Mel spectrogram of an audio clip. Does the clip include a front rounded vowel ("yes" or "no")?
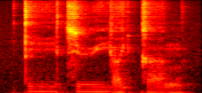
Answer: yes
